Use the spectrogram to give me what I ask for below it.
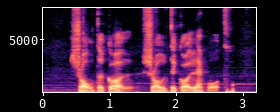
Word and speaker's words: Charles de Gaulle: Charles de Gaulle Airport.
